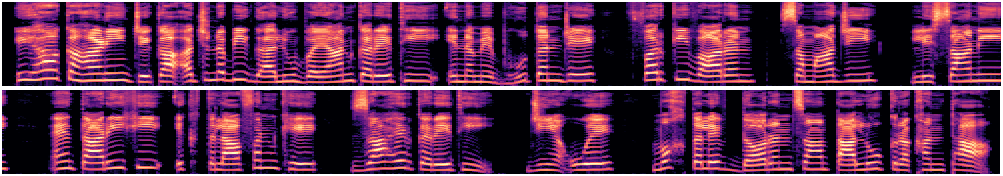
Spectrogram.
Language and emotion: Sindhi, neutral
